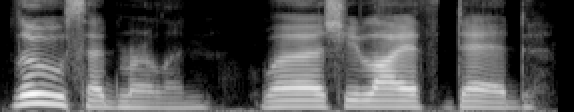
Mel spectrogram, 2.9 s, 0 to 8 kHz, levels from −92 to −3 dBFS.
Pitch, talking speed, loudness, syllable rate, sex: 160 Hz, 145 wpm, -19 LUFS, 3.7 syllables/s, female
